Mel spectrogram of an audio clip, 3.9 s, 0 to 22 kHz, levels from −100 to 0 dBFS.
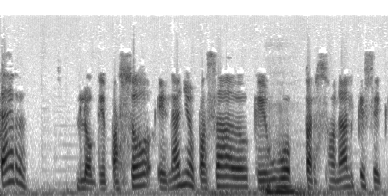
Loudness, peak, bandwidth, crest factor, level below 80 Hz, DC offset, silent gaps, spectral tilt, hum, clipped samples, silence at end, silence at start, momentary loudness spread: -17 LUFS; -2 dBFS; 7.6 kHz; 16 dB; -34 dBFS; under 0.1%; none; -6.5 dB/octave; none; under 0.1%; 0 s; 0 s; 6 LU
